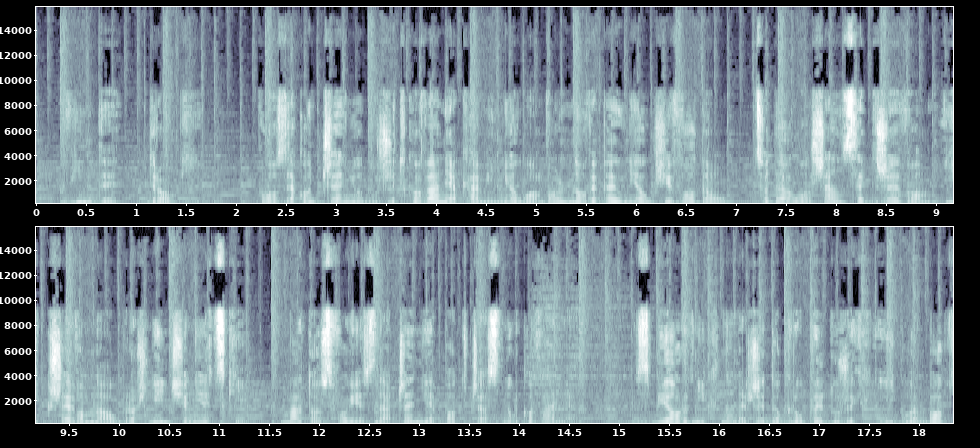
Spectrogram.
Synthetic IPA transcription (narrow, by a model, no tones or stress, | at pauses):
vʲind̪ɘ | d̪ɾɔ̰ɡʲḭ | pɔzakɔɲt͡ʂɛɲuːʐɘt̪kɔvaɲakamʲeɲɔwɔ̰vɔlnɔvɘpɛwɲawɕɛvɔd̪ɔ̃w̃ | t̪sɔd̪awɔʂãw̃sɛdʐɛvɔmikʂɛvɔmnaɔbɾɔɕɲeɲt͡ɕɛɲɛt̪skʲḭ | mat̪ɔsfɔjɛzna̰t͡ʂɛɲɛpɔt̪t͡ʂa̰snuɾkɔvaɲa̰ | zbʲjɔɾɲiknalɛʐɘd̪ɔɡɾupɘd̪uʐɘxiɡwɛmbɔkʲ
